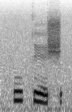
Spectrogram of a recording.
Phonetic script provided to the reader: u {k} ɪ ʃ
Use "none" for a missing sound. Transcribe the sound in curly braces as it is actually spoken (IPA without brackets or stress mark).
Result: k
